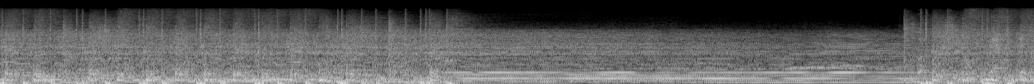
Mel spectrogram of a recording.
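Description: Thrash metal band playing: fast distorted electric guitar riffing over drums, then about halfway through the drums drop out and a held guitar chord rings on for about four seconds before the full band crashes back in near the end.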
